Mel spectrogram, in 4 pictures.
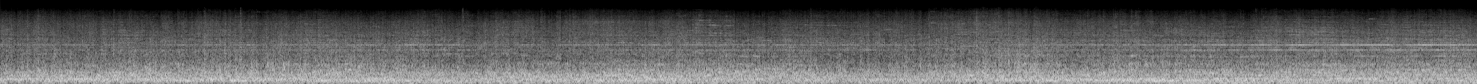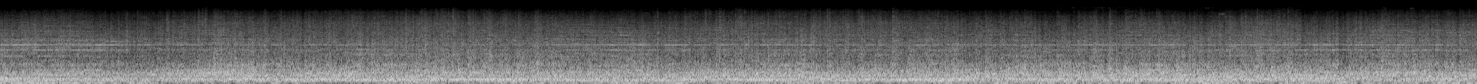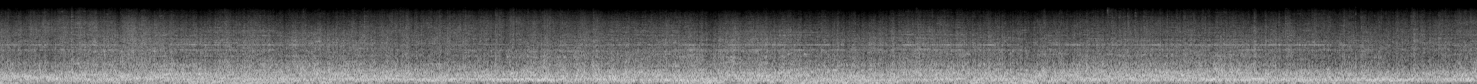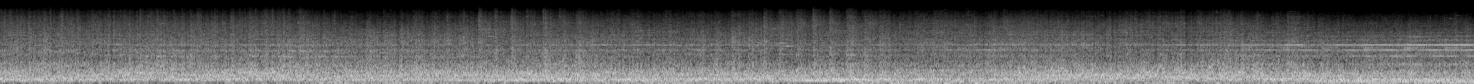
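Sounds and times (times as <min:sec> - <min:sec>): freight train wheels rumbling: 0:00.0 - 0:59.0
high-pitched ringing tone: 0:10.4 - 0:16.7, 0:53.6 - 0:59.0.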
